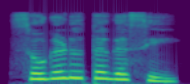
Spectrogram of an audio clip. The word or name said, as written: ಸೊಗಡುತಗಸಿ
